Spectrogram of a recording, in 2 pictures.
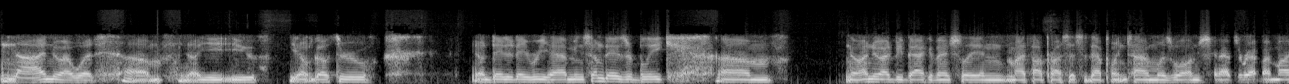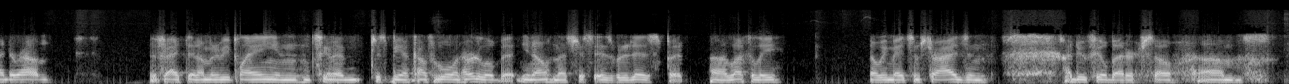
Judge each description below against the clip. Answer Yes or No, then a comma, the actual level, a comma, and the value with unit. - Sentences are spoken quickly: Yes, fast, 230 wpm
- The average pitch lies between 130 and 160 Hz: No, low, 110 Hz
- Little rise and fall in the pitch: Yes, narrow, 1.3 semitones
